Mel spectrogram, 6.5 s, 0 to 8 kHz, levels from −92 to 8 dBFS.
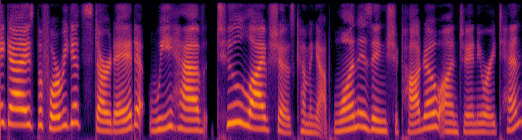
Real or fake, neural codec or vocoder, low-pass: fake; codec, 24 kHz, 0.9 kbps, WavTokenizer, large speech release; 7.2 kHz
